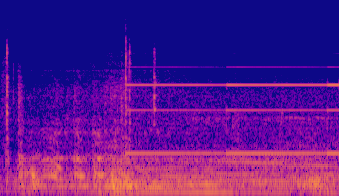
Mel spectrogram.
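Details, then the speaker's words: Salvage crashed Corsa, petrol, with a full tank: a quick crank catches cleanly, then a quiet, smooth idle with a faint steady whine and no knocks. The engine sounds healthy and quiet. "sounds nice and quiet. Sounds quiet, doesn't it?"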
